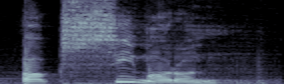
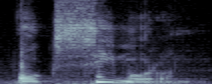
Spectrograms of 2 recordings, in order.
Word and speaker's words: oxímoron: había escuchado esta palabra, es un oxímoron, acento en la I. Tuve que practicar esta palabra, oxímoron.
